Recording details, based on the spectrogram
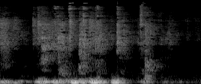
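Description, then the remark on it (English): A dog making noise: a rapid run of low, rough vocal bursts over about two seconds, fairly loud and unsteady, with no one speaking. “Sorry, my dog was making quite a lot of noise.”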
